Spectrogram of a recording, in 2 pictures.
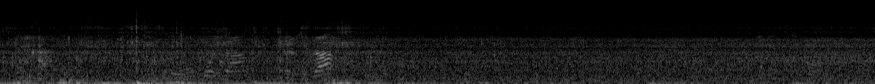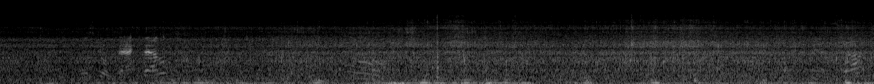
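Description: River rapids rush and splash steadily outdoors.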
